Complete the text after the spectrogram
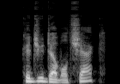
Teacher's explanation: Notice the intonation. Check goes up like a question. That rising tone makes it sound polite, not demanding.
